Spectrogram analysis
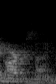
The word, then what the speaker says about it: arcsine: write it this way I will typically pronounce it this way that is I'm going to say AR sign okay but it just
